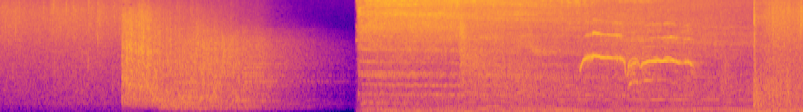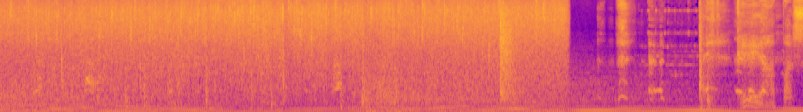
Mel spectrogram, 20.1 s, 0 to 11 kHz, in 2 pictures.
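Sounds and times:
heavy rain falling: 0.0 - 3.2, 7.3 - 17.2.

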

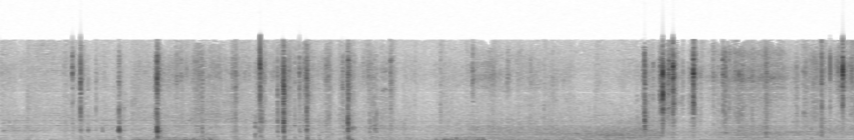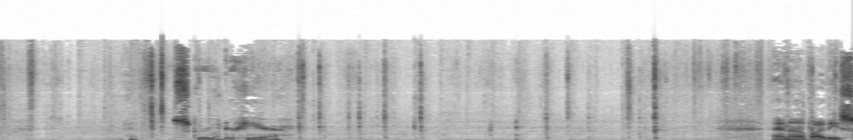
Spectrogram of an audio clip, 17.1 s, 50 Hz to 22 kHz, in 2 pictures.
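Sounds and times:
handling sounds: 0.6 - 17.0.

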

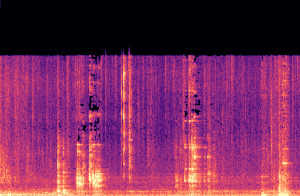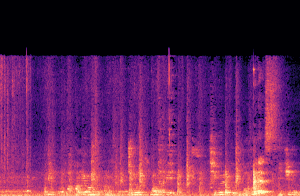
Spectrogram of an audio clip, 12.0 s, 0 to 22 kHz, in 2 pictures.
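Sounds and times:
utensils clinking and scraping pans: 0.0 - 4.6, 5.2 - 6.6.

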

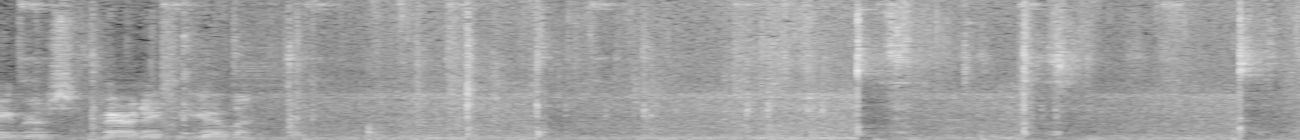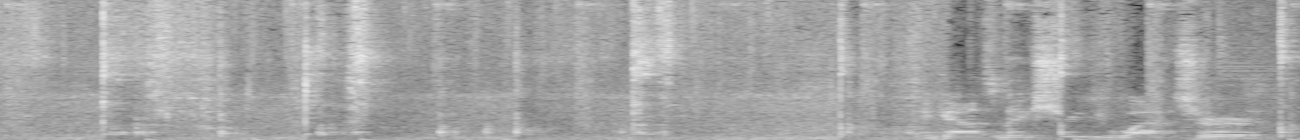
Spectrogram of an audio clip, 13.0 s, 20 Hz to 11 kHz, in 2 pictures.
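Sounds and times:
spoon scraping wet meat: 1.8 - 5.5, 6.1 - 13.0
spoon clinking metal bowl: 7.0 - 10.0.

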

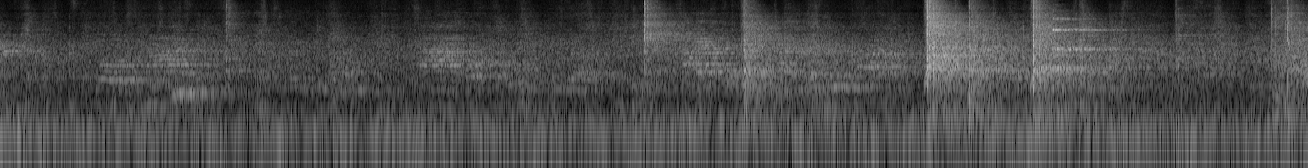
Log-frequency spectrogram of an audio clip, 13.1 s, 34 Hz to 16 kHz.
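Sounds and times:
racket hitting shuttlecock: 9.2 - 11.2.

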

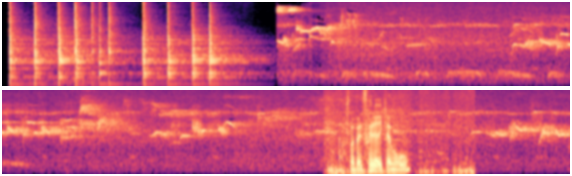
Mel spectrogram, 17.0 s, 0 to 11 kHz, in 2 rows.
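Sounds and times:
lower bird call: 4.1 - 9.9, 13.0 - 17.0
birds chirping: 4.1 - 17.0.

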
